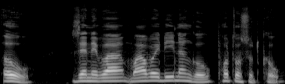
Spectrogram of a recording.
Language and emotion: Bodo, neutral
